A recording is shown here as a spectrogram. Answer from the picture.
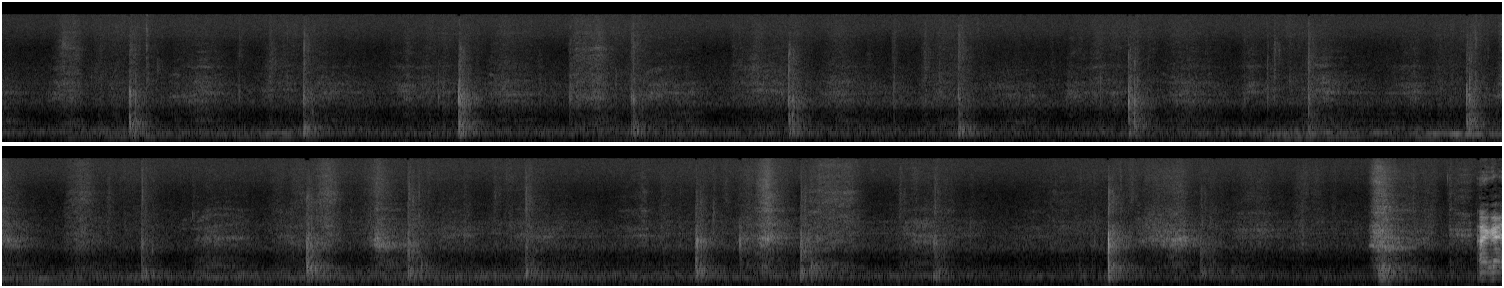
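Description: A man breathing hard through a set of push-ups and burpees, with short sharp exhales roughly every second and a half and light thuds of hands and feet landing on a rubber gym floor.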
